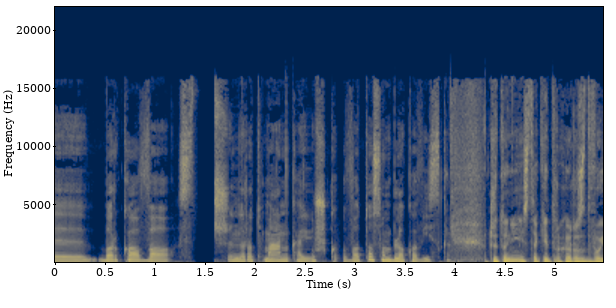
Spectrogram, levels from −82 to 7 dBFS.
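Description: At 1.11 s a short concealed packet loss occurs: about 40 ms of the stream failed to reach the decoder in time, and the receiver patched the hole by extending the preceding sound for about 39 ms before blending back into the real signal. It comes across as a brief smear or wobble.

From 1.39 to 1.61 s the audio stops arriving for about 200 ms, most likely a long network dropout. The receiver first carries the last sound forward as a buzz or hiss that fades away, and about 140 ms of the gap ends up as silence. When the signal returns it picks up further along, with the stretch in between simply gone.

Further short concealed packet losses follow at 1.71, 2.31 and 2.52 s. In each, a bit of audio went missing and was replaced by a continuation of the preceding sound: about 19 ms at 1.71 s and about 16 ms at 2.31 s, each covering a 20 ms hole, then about 37 ms covering 40 ms at 2.52 s. Each registers as a brief smear or wobble.

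From 2.80 to 2.90 s a burst of packet loss removes about 80 ms in a row. The receiver holds the last sound for about 78 ms while turning it down, so it becomes a fading buzz or hiss, and then playback resumes further on with that piece missing.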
